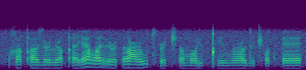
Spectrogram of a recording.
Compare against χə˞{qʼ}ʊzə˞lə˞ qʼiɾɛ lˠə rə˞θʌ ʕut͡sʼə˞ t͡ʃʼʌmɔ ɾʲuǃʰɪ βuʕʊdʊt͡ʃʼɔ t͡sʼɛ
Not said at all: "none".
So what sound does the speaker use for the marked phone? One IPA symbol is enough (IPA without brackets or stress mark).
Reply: qʼ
